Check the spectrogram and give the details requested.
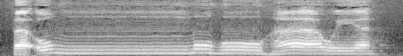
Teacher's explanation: وضحنا الهاء بعدها هاء أخرى، واحدة مضمومة واحدة مفتوحة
